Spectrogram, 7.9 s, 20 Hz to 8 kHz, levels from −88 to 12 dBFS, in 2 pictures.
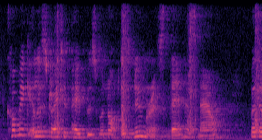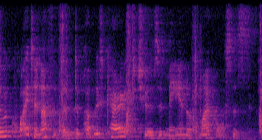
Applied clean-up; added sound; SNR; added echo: none; Clock; 12 dB; reverberation time 1.1 s.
